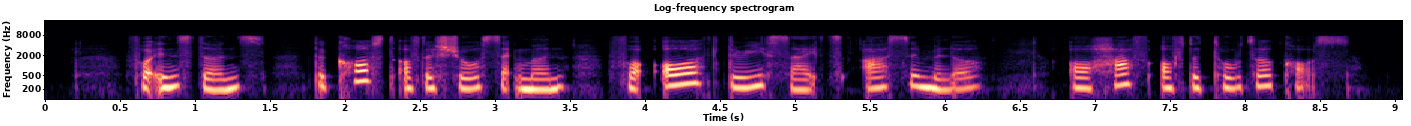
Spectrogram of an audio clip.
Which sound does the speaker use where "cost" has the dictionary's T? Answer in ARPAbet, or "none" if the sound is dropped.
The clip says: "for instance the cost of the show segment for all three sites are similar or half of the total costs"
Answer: T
